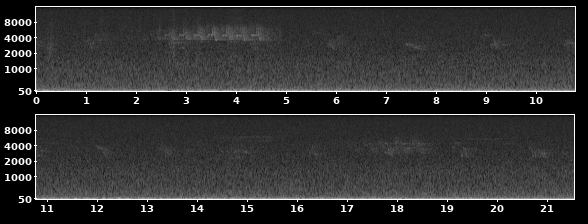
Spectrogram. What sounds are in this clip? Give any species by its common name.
Red-eyed Vireo, Ovenbird, Black-throated Green Warbler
